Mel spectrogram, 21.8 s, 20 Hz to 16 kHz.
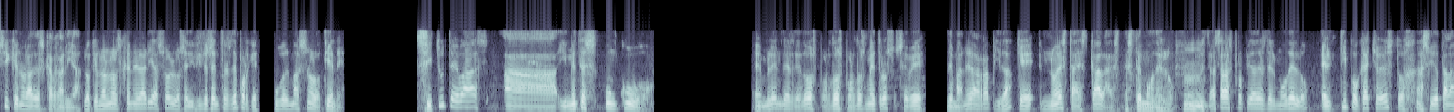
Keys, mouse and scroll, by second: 5.0 shift+middle click, 5.4 scroll up 3, 6.8 scroll up 1, 6.8 n, 8.4 shift+middle click, 9.6 shift+a, 12.0 scroll down 5, 14.0 click, 17.5 scroll up 2, 17.7-18.6 scroll down 2, 18.6 n.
